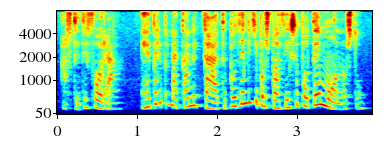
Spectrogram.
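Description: A woman narrating a children's storybook in an expressive, dramatic way. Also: on the high side, slightly rough.

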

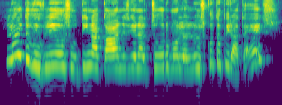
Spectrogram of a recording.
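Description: A woman voicing a stern, loud male pirate captain in a children's story. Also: high voice, animated. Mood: curious.

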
